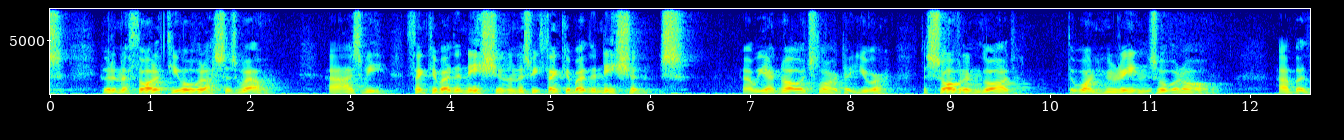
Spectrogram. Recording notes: recorded at North Harris Free Church Sunday morning 21st November 2021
